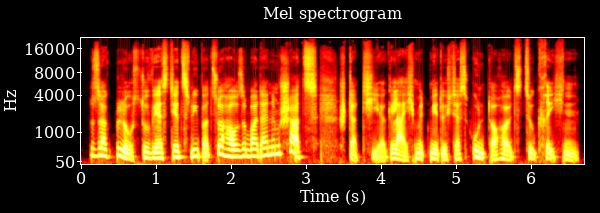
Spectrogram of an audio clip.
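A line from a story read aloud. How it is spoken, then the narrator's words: Mocking. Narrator (German): spottete Broders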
